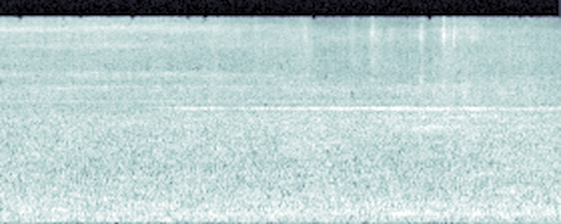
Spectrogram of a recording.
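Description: Passenger coaches of an arriving express train rolling slowly past along the platform: a steady rumble of wheels on track. About two seconds in, a thin, high squeal comes in faintly and holds.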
